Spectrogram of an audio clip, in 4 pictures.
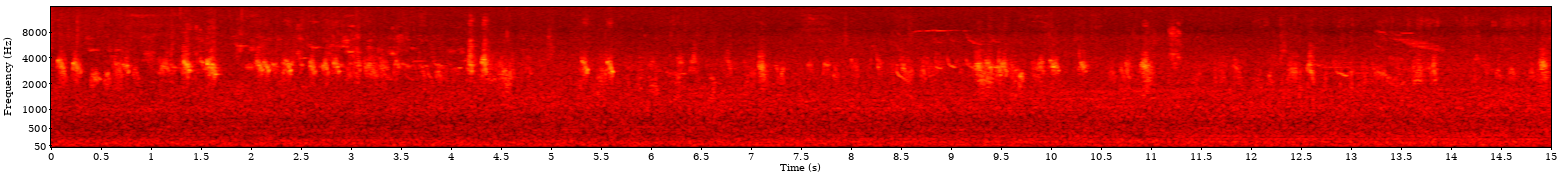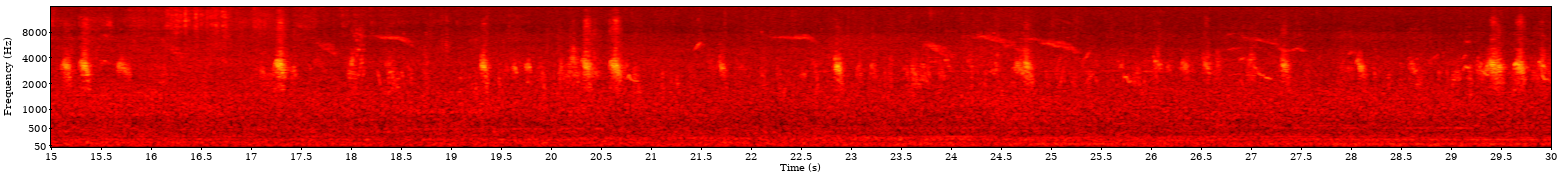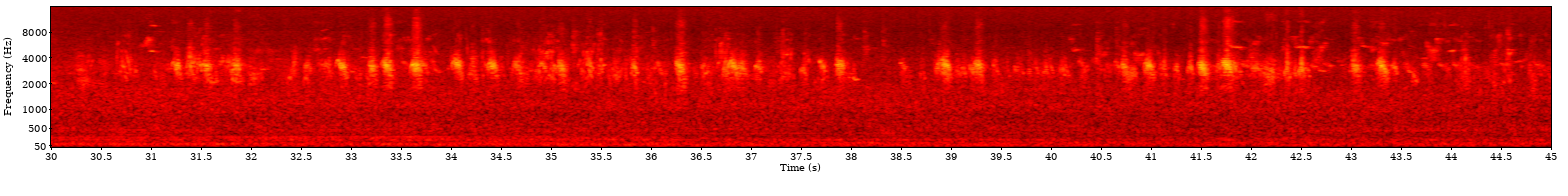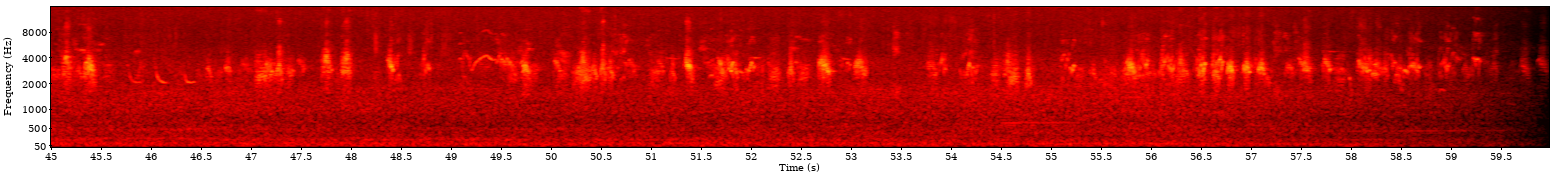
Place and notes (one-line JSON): {"title": "Sec., Huanhe W. Rd., Zhonghe Dist. - In Riverside Park", "date": "2012-01-19 14:16:00", "description": "In Riverside Park, Bird calls, Play basketball, Traffic Sound\nRode NT4+Zoom H4n", "latitude": "25.01", "longitude": "121.49", "altitude": "1", "timezone": "Asia/Taipei"}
